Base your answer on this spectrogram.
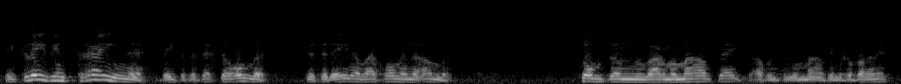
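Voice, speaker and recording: An actor in a radio play voicing a middle-aged male vagrant, self-pitying and confessional, with a husky, halting, theatrical delivery. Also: mid-range voice, natural voice. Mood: bleak, resigned. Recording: dull lo-fi radio play recording.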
